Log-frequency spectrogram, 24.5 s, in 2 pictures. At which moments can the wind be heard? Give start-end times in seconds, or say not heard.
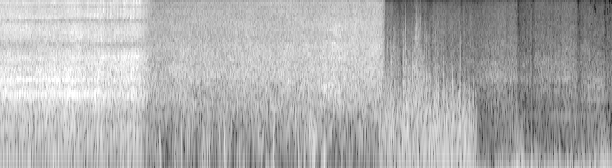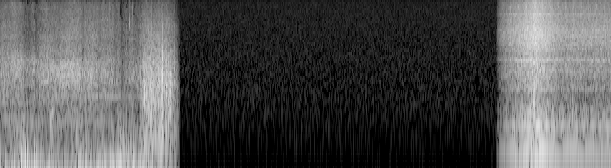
0.1-15.8.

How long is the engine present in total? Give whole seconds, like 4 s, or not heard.
5 s.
